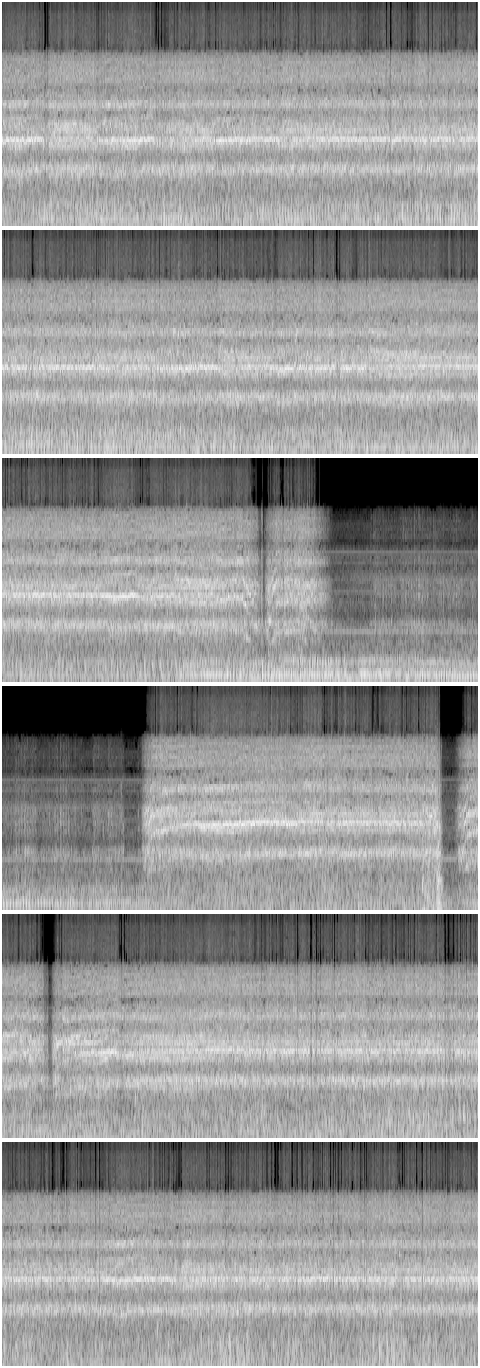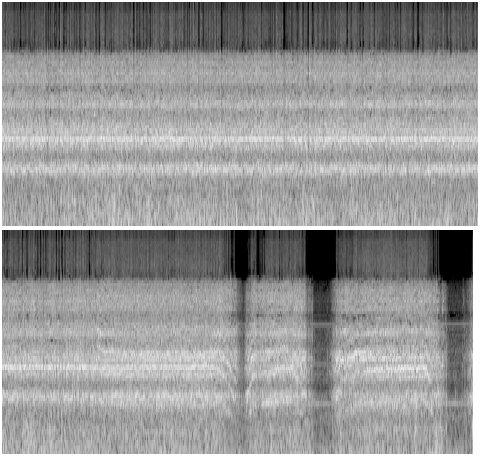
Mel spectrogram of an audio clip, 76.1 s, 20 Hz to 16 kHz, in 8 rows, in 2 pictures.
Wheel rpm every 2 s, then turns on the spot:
220, 220, 230, 230, 230, 230, 230, 220, 230, 230, 230, 210, 90, 20, 20, 30, 210, 230, 200, 130, 210, 220, 230, 230, 230, 230, 230, 230, 230, 230, 230, 230, 230, 230, 220, 170, 120, 160.
26-30 72-74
